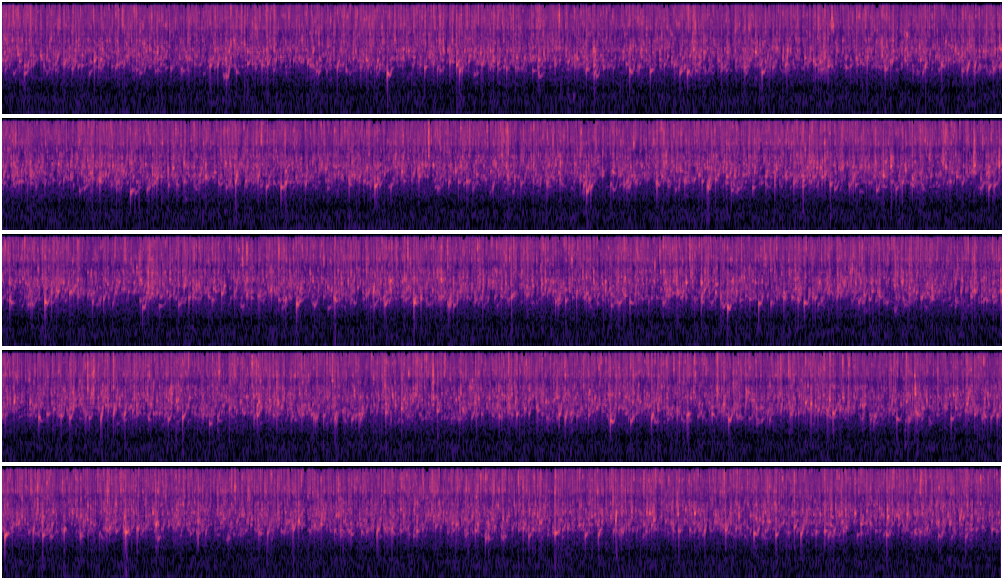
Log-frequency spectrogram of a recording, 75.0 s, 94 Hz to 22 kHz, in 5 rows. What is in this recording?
water river Guber small stream detailed subtle medium distance stereoXY
This sound effect was recorded with high quality sound equipment and comes from a sound library called Water Flow which is pack of 90 high quality audio files with a total length of 188 minutes. In this library you'll find various ambients and sounds on the streams, brooks and rivers.
ambient, atmo, atmosphere, brook, creek, detailed, flow, liquid, location, natural, nature, relaxing, river, soundscape, splash, stream, subtle, water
